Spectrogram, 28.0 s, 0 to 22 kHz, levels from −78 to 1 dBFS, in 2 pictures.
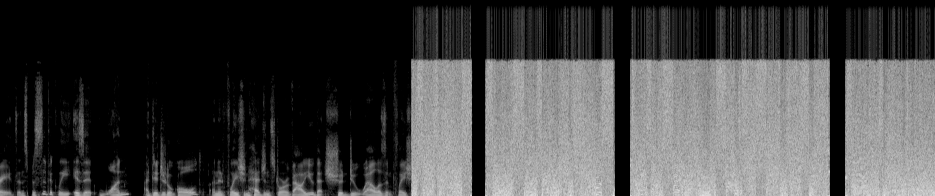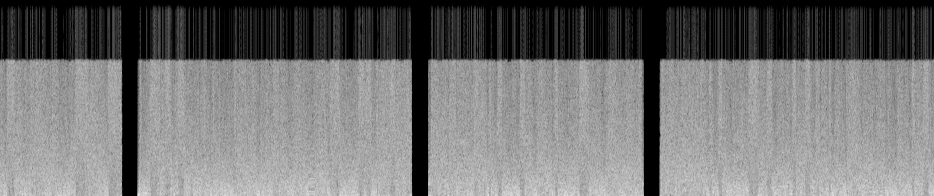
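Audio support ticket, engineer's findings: Samples built from the wrong bytes, 6.18 s to end of clip (28.04 s). Decoder/reader stage mis-assembling sample bytes: offset by a byte, swapped order, or wrong alignment. Low-order bits land in the high positions, so the speech is replaced by loud, harsh broadband noise.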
